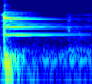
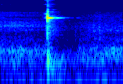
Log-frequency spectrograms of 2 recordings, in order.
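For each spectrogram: First: One hammer blow draws a clear, high bell-like ring from the boulder that sustains well past the strike. Second: A single hammer strike on a boulder gives a sharp click and a faint high tone that dies almost at once.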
